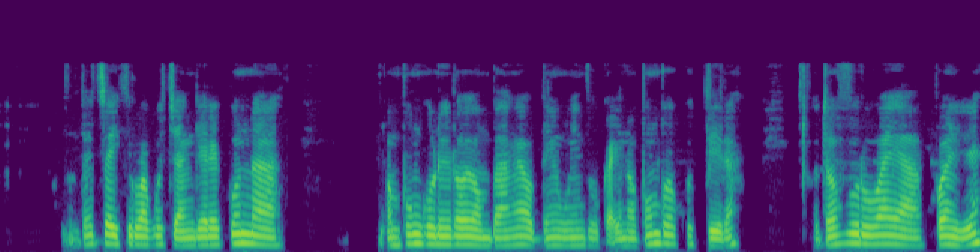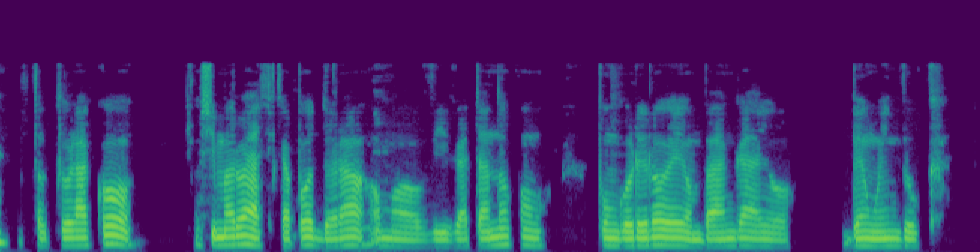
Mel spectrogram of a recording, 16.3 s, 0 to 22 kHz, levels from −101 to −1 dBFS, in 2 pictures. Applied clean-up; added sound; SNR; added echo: none; none; none; none.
